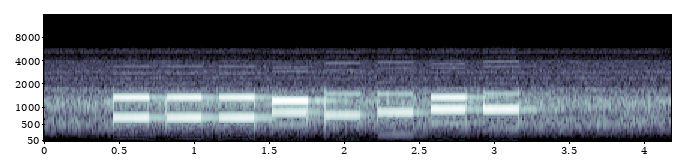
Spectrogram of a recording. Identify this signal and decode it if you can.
DTMF, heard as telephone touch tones, dialled by machine, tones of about 240 ms, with radio hiss, a squelch burst at the end and room echo. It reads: 2227690#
